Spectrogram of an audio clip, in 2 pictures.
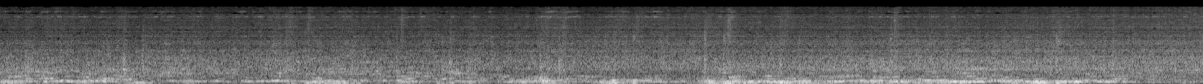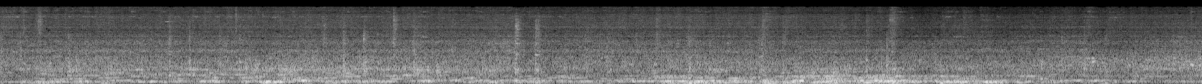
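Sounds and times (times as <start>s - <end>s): train wheels rumbling on rail: 0.0s - 24.0s
sharp track clicks: 12.0s - 24.0s.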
